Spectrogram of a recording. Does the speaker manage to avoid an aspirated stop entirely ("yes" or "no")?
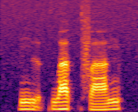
yes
